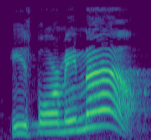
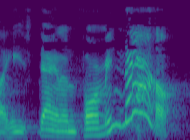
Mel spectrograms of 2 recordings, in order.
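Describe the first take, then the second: First: Preaching at full force. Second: Said in the usual way. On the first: Acted. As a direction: lift it and proclaim it. Refrain rising to full force.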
